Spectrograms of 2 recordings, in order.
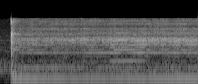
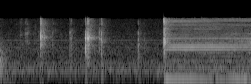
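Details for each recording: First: Hair trimmer (T-Outliner) switched on with its adjustment screw loosened about a quarter turn: steady hum with a harsh, louder, metallic buzzing rattle as the loose screw bounces against a piece; the fix is tightening it. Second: Andis T-Outliner trimmer after tightening a loose vibrating screw: a few clicks, then a steady even buzz with no rattle; the normal sound, with enough vibration for the nylon ball to move freely.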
